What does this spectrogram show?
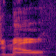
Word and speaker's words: Jamal: Spelled Jamal, pronounced Jamel.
